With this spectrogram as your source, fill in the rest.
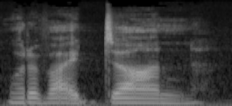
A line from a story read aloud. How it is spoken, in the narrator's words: he murmured hopelessly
